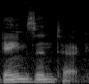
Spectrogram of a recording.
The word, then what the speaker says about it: Game Zen Tech: Game Zen Tech.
